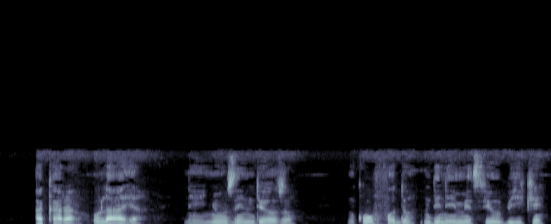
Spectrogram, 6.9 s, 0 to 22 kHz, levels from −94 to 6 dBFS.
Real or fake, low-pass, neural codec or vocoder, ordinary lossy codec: real; 7.2 kHz; none; MP3, 48 kbps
